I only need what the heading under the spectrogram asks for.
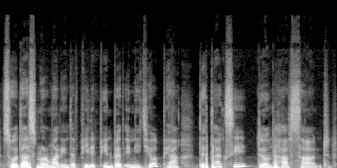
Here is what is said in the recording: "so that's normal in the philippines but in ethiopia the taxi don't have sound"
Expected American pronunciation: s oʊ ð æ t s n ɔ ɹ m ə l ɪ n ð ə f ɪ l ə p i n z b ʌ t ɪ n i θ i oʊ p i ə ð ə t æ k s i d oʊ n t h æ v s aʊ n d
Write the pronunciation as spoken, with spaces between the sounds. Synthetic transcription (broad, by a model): s oʊ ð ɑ t s n ɔ ɹ m ə l ɪ n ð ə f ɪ l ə p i n b ʌ t ɪ n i t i oʊ p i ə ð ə t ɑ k s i d oʊ n t h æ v s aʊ n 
